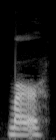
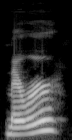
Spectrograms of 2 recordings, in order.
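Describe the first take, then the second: First: "mirror" squashed into one syllable, "murr"; natural accent pronunciation. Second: "mirror" in two clear syllables, rising; careful pronunciation. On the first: Saying it naturally in own accent, one-syllable "mirror". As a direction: shorten "mirror" to a quick "murr". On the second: Trying the word carefully first, two-syllable "mirror". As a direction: say both syllables of "mirror", pitched up. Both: Shown as a demonstration. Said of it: "Let me say it naturally".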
